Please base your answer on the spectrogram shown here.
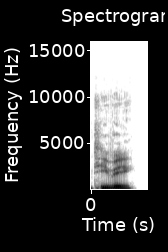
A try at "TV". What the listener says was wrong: You put the the emphasis on the T, not the V.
